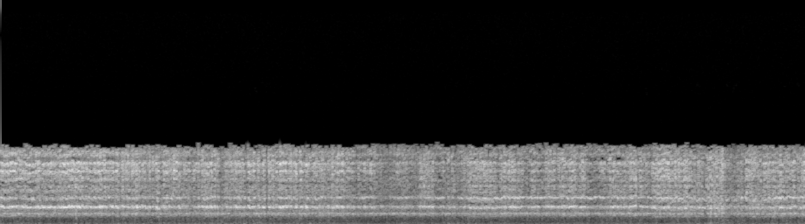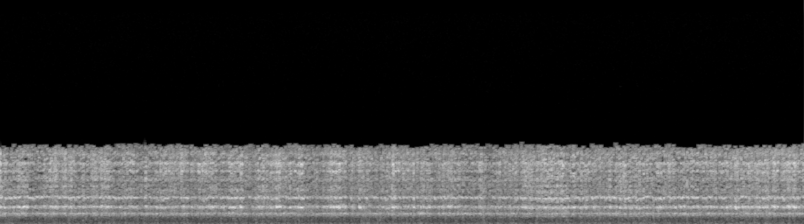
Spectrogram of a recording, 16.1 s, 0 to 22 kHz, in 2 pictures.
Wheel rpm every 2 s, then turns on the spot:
220, 240, 230, 230, 230, 230, 230, 230.
none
